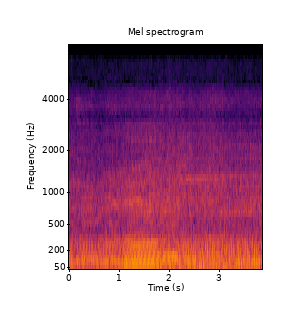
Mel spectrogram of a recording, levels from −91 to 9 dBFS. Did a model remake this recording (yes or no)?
no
